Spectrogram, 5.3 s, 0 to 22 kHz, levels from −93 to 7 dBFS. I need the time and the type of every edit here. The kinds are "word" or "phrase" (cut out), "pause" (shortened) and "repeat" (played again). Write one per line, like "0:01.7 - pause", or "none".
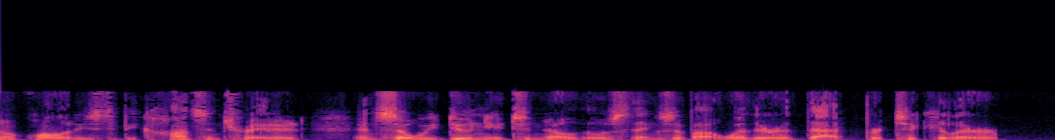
0:01.7 - pause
